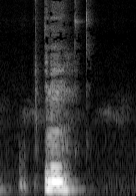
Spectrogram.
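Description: A man says one short word, then a few sharp clicks follow just after it, a little over a second in, from the computer he is working on.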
